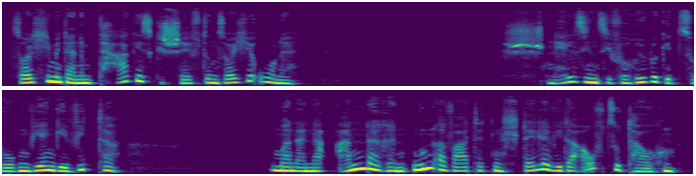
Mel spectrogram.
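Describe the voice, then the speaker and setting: A reflective woman narrating a literary radio play. Her voice is low and mellow with a husky edge. She speaks deliberately, as if observing a huge painting. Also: dry recording, studio quality. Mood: pensive, uneasy. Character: pensive female first-person narrator viewing a panorama.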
